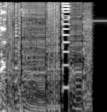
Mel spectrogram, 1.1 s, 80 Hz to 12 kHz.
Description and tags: Recording a looper back into itself while adjusting the looper start and end positions. Iteration #1
glitch, harsh, loop, mean, noise, sound-design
